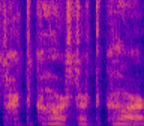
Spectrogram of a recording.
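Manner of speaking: urgent, high-pitched call. Retelling running to the car, yelling at a friend: retelling a yell. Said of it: "I'm yelling at my friend".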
